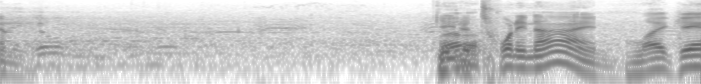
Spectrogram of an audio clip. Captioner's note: pa announcement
